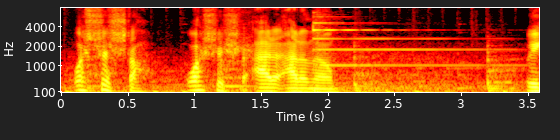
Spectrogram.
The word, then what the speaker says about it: Worcester: Worchester. Ah, not Worcester. Worester.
